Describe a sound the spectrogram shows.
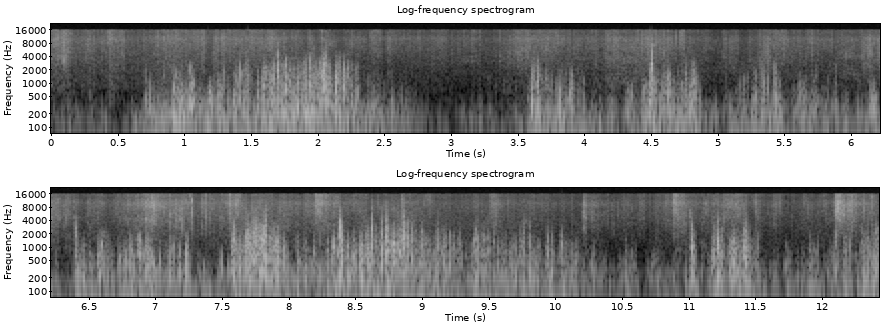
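Strong wind buffets the microphone.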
